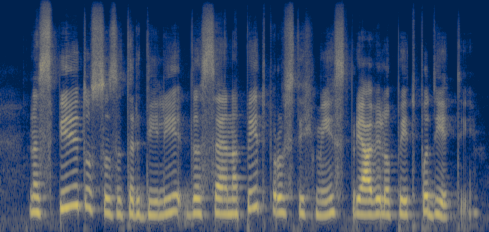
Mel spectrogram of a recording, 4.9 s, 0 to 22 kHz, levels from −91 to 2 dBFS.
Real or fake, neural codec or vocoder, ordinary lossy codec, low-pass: fake; codec, 44.1 kHz, 7.8 kbps, DAC; none; none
